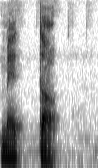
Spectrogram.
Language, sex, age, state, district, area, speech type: Malayalam, male, 30-45, Kerala, Palakkad, rural, read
